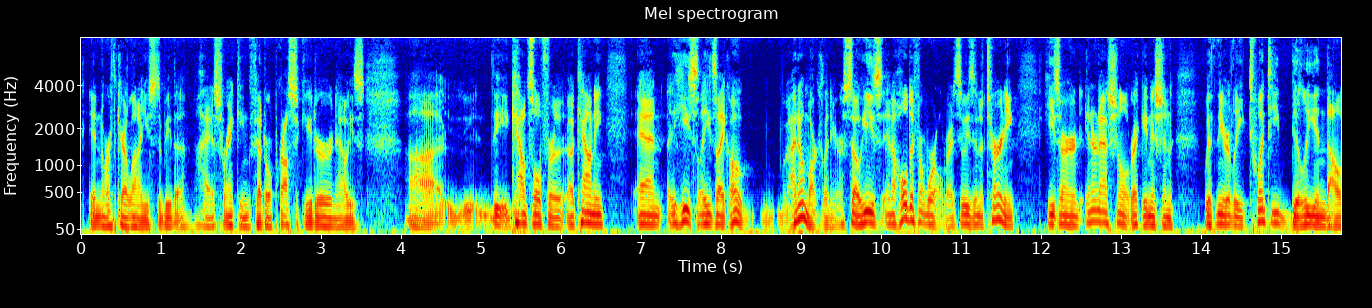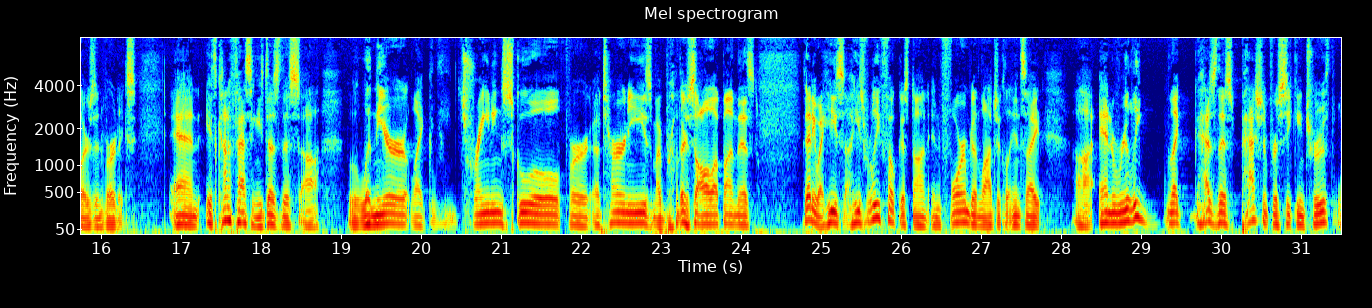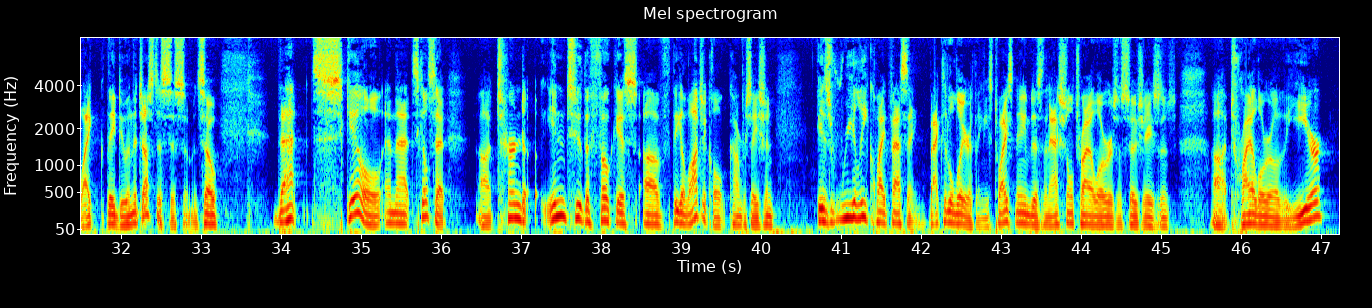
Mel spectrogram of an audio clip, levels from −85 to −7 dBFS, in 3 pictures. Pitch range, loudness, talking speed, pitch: 85-110 Hz, -21 LUFS, 175 wpm, 95 Hz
